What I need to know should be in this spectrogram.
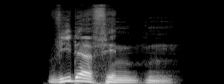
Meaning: to find again
- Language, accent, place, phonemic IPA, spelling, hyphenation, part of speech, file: German, Germany, Berlin, /ˈviːdɐˌfɪndn̩/, wiederfinden, wie‧der‧fin‧den, verb, De-wiederfinden.ogg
